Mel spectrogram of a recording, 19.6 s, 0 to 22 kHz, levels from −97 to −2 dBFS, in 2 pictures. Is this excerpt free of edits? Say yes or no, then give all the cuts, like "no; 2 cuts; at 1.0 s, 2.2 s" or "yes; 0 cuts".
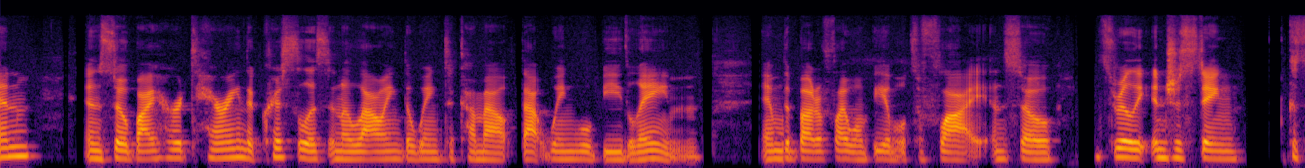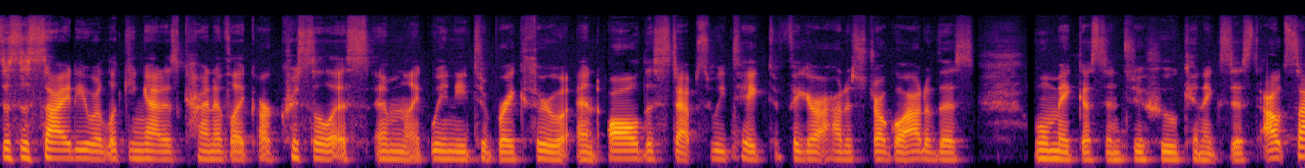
yes; 0 cuts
